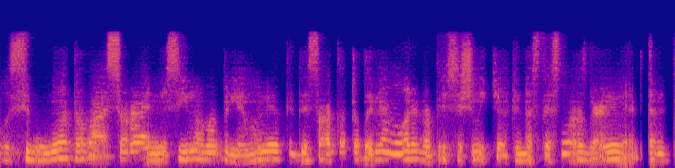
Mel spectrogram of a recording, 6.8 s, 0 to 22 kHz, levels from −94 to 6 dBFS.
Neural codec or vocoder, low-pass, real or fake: codec, 44.1 kHz, 0.9 kbps, DAC; 10.8 kHz; fake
